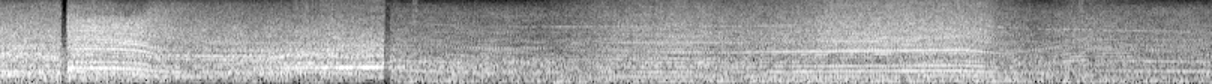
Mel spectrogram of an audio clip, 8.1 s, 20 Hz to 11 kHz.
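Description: A 1968 Eagle Mark 5 race car engine in a racing video game drones loud and steady, its harmonic whine rising and dipping with gear shifts and a brief cut near the middle, running continuously without talk.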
